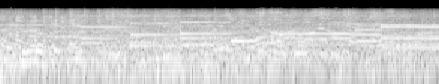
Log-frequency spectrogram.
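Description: An electronic melody of plain held notes stepping from pitch to pitch, the warning tune a Shinkansen depot traverser plays while it carries a car sideways, with people talking over it.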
